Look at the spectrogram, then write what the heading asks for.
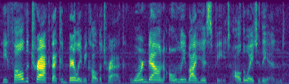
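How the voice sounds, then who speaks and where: A young woman reading a visual novel aloud, breaking off into laughing, excited reactions between passages. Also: mid-range voice, fairly quick, slight background noise. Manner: animated, laughing exclamations between narration.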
